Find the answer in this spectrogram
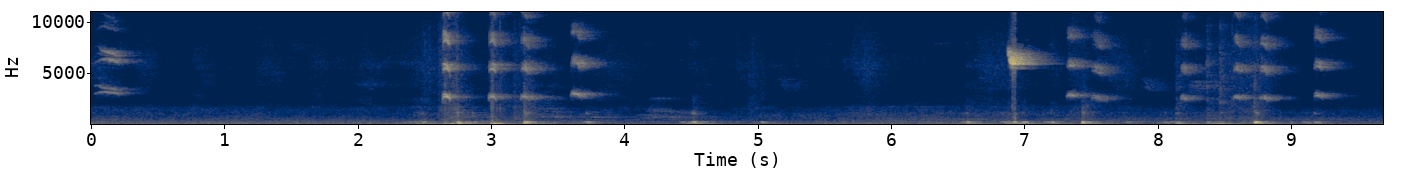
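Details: Captive female green-winged saltator calling and soliciting mating, giving short, sharp, high chips in two quick bursts of three or four notes, over soft low knocks and thumps.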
